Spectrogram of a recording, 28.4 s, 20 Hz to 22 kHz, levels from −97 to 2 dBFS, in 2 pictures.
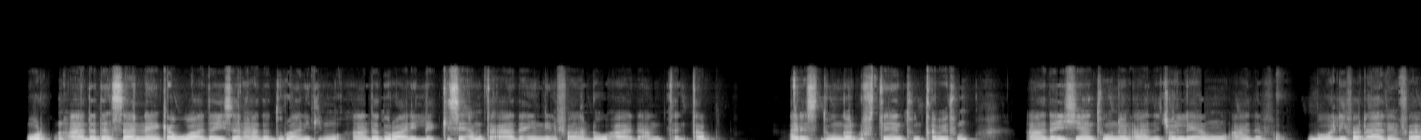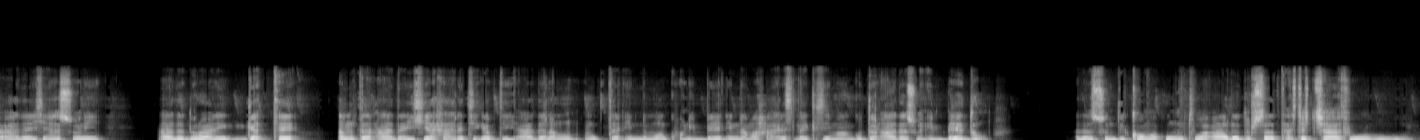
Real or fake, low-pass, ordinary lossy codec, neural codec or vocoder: real; none; none; none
